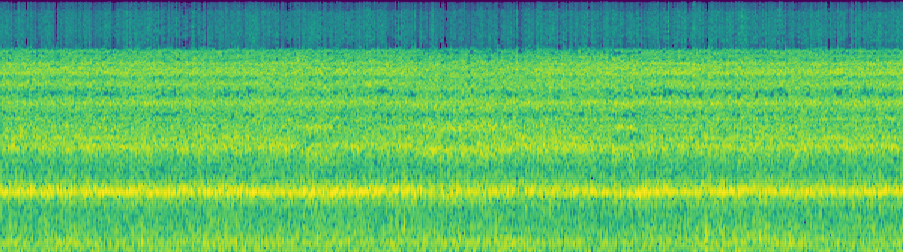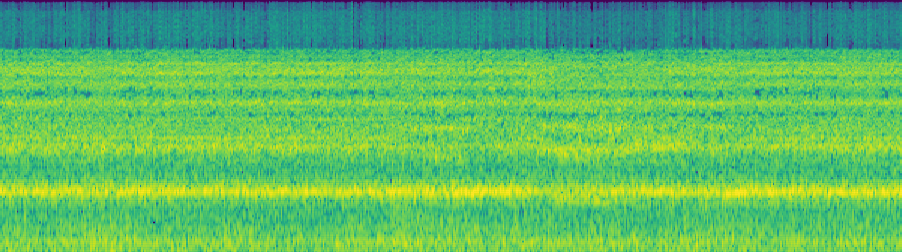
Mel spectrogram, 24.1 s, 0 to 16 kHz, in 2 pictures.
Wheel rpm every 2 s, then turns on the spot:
230, 230, 230, 230, 230, 230, 230, 230, 230, 220, 230, 230.
none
